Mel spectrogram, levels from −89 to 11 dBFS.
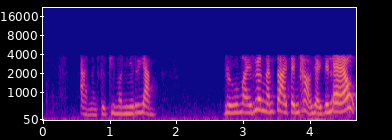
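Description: From start to finish the speech sounds muffled and hoarse, with consonants smeared together and nothing audible above 3.8 kHz. The damage is heavy and steady throughout, which points to the G.723.1 codec. This old internet-telephony coder works in 30 ms frames and refreshes its model of the voice only slowly. At a bitrate that sounds like roughly 6 kbit/s, it cannot track quick changes, so the rasp and blur persist throughout.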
